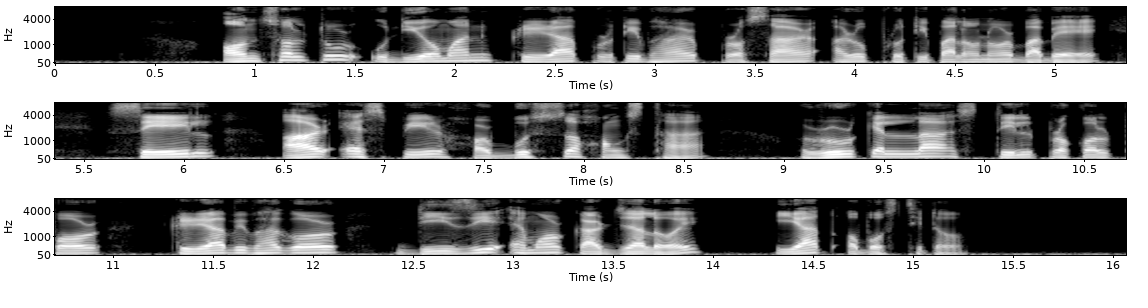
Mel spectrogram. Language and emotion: Assamese, neutral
